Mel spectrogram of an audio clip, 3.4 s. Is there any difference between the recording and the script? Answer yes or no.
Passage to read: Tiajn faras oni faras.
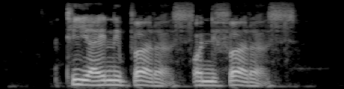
no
